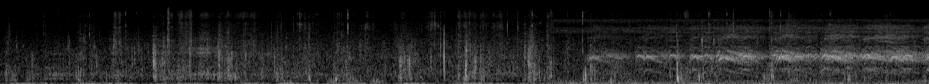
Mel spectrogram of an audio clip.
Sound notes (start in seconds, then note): 5.5 crows cawing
